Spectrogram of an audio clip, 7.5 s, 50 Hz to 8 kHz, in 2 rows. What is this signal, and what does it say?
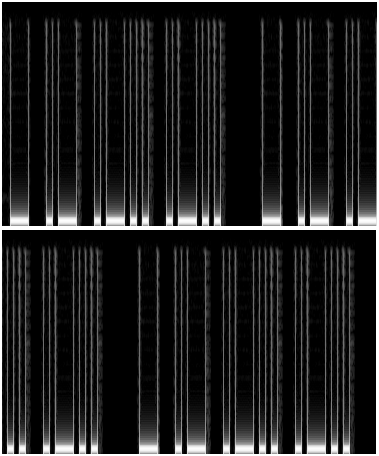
Morse code, heard as a keyed tone, about 20 wpm, 250 Hz. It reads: TALL TALL TALL
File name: morse / morse-training-20WPM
